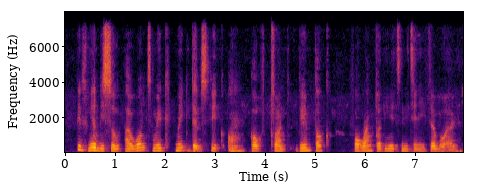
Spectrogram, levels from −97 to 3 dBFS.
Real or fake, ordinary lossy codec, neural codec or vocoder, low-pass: fake; Opus, 64 kbps; codec, 24 kHz, 0.9 kbps, WavTokenizer, medium music audio release; 7.2 kHz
